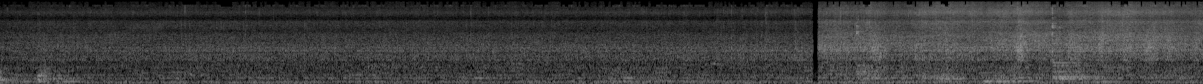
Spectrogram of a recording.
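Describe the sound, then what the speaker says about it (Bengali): Water spinach (kalmi shak) sizzles as it is stir-fried in a pan, a steady close frying hiss running throughout with no talk, growing slightly louder and brighter partway through. "ভালো করে নেড়ে চেড়ে ভেজে নেব"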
